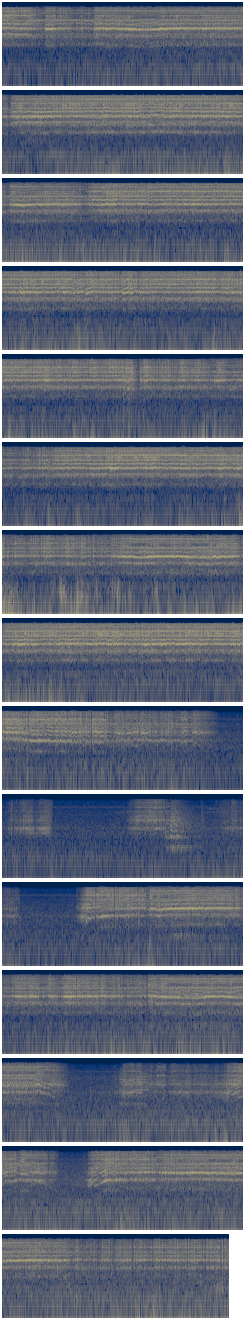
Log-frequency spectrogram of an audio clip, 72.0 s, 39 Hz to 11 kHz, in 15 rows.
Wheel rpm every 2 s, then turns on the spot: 160, 160, 160, 160, 160, 160, 170, 160, 170, 170, 170, 170, 170, 160, 170, 160, 160, 160, 160, 150, 130, 50, 10, 30, 20, 150, 170, 160, 160, 70, 40, 90, 120, 160, 170, 160.
none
